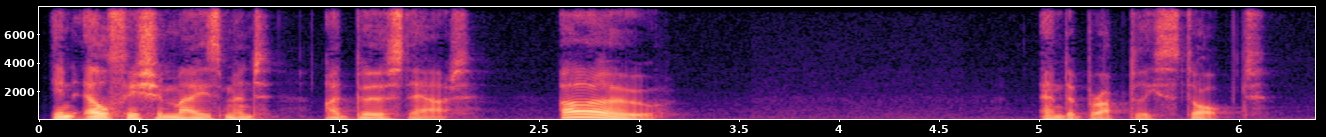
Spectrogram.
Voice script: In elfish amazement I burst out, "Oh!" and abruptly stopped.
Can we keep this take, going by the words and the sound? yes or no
yes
